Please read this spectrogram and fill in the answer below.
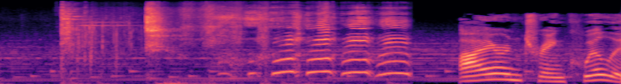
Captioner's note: laughing in Pain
